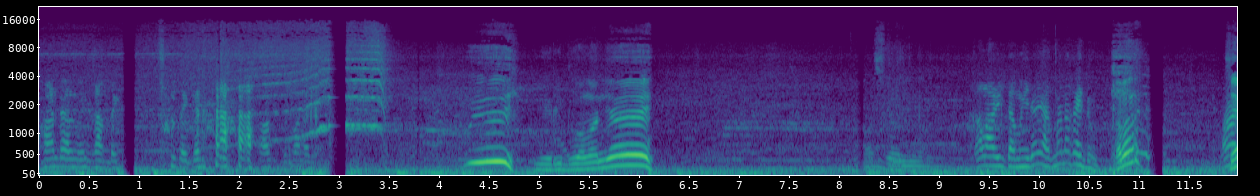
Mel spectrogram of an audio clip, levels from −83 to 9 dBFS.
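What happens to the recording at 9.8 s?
Nothing goes wrong at 9.8 s; the audio is intact at that moment, with no dropout, click or distortion.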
